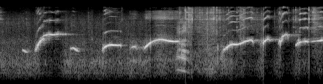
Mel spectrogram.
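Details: Talking pet rainbow lorikeet producing a string of clear, slurred whistles, mostly rising then holding level, about ten notes in three seconds with brief scratchy chatter between them.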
